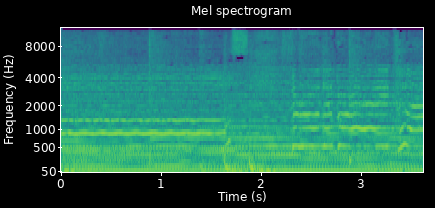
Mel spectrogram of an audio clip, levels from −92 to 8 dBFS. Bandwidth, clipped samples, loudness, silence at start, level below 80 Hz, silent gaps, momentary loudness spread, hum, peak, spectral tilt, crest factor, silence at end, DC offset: 11.5 kHz; under 0.1%; -14 LUFS; 0 s; -20 dBFS; none; 2 LU; none; -4 dBFS; -5 dB/octave; 10 dB; 0 s; under 0.1%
